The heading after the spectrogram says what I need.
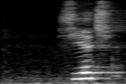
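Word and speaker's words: Sieyès: del libro El tercer estado o otros pronuncian cieg. Sí, siell es pero la pronunciación exacta me dice alguien que habla bien francés esch era un cura que escribió el libro del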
